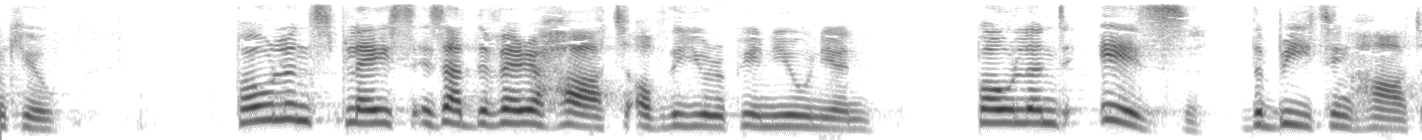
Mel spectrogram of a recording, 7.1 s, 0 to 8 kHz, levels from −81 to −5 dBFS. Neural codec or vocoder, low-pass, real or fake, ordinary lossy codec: none; 7.2 kHz; real; MP3, 64 kbps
